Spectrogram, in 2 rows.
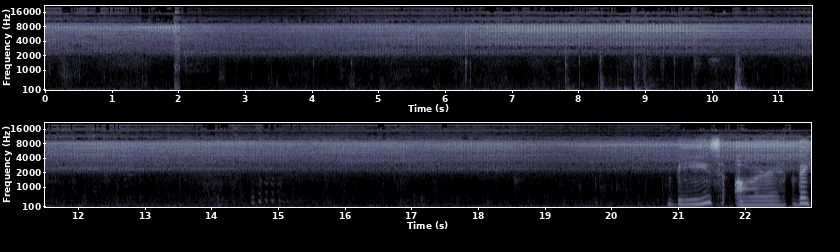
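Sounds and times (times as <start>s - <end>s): insects droning: 0.0s - 23.0s
thump: 10.2s - 10.7s.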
